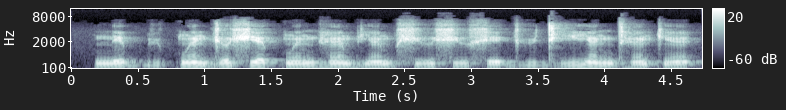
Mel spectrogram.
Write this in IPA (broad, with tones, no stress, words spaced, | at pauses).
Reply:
ne˩˧˩bɓy˩˥kʷɛ̃˩˧˩ ɡʲə˩˧˩xʲɛ˧ kʷɛ̃˩˥ŋɦɛ̃˩˧˩b jɛ̃˩˥bxʲɨ˩˧˩xʲɨ˧xe˩˥ ɡʱy˧dʱi˩˥ jɛ̃˧ŋdʱɛ̃˩˥kʲɛ̃˩˧˩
